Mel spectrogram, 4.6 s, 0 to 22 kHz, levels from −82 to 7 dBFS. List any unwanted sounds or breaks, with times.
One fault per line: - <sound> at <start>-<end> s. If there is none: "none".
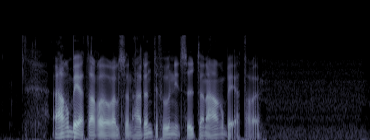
none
